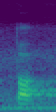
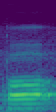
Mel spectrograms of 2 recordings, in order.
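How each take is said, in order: First: The lips stay relaxed, not pushed forward. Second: The lips are pushed forward and rounded. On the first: Pushing the lips forward is unnecessary. "Kalau misalkan saya monyong mah nggak usah" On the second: Some people read it this way. "ada kadang yang yang bacanya monyong to kayak gitu"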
